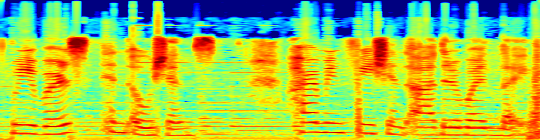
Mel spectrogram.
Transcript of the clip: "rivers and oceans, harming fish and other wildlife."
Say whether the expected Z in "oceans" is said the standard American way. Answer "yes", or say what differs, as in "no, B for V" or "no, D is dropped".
no, S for Z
